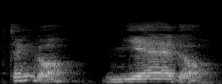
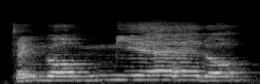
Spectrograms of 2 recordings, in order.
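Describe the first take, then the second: First: Sung phrase. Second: High, slow, hammed-up scared wail; be a bit silly, pretend to be scared; silly mock fear. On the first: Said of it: "Next one". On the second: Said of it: "say it like I am afraid". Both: Shown as a demonstration.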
